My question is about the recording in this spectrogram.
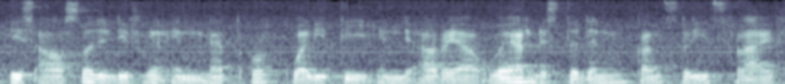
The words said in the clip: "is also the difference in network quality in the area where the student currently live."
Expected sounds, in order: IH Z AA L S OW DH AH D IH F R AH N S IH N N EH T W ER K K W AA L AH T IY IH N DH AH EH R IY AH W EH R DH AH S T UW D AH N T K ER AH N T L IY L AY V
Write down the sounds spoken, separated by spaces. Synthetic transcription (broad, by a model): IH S AA L S OW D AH D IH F R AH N IH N N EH T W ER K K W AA L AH T IY IH N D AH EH R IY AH W EH R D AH S T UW D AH N K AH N S L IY L AY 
